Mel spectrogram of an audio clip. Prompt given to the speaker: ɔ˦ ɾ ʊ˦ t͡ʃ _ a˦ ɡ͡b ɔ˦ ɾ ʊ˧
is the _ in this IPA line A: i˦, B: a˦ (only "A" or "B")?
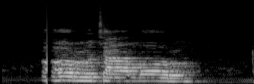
B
